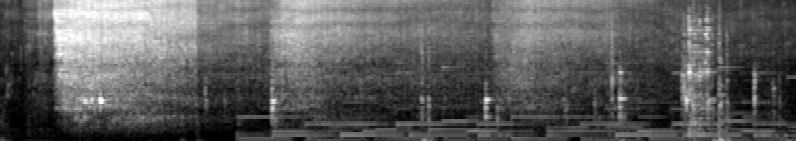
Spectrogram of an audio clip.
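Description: Softened beef scraped from a frying pan into a hot stockpot of sautéed garlic, ginger and onion, sizzling loudly in the oil from about half a second in. The sizzle eases after a couple of seconds while a spoon scrapes and stirs, with a few clicks of metal on the pan. Low steady tones run underneath from a little past two seconds in.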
